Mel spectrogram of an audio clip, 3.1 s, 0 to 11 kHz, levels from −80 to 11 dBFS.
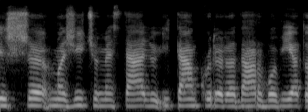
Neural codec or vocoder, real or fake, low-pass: codec, 44.1 kHz, 3.4 kbps, Pupu-Codec; fake; 9.9 kHz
